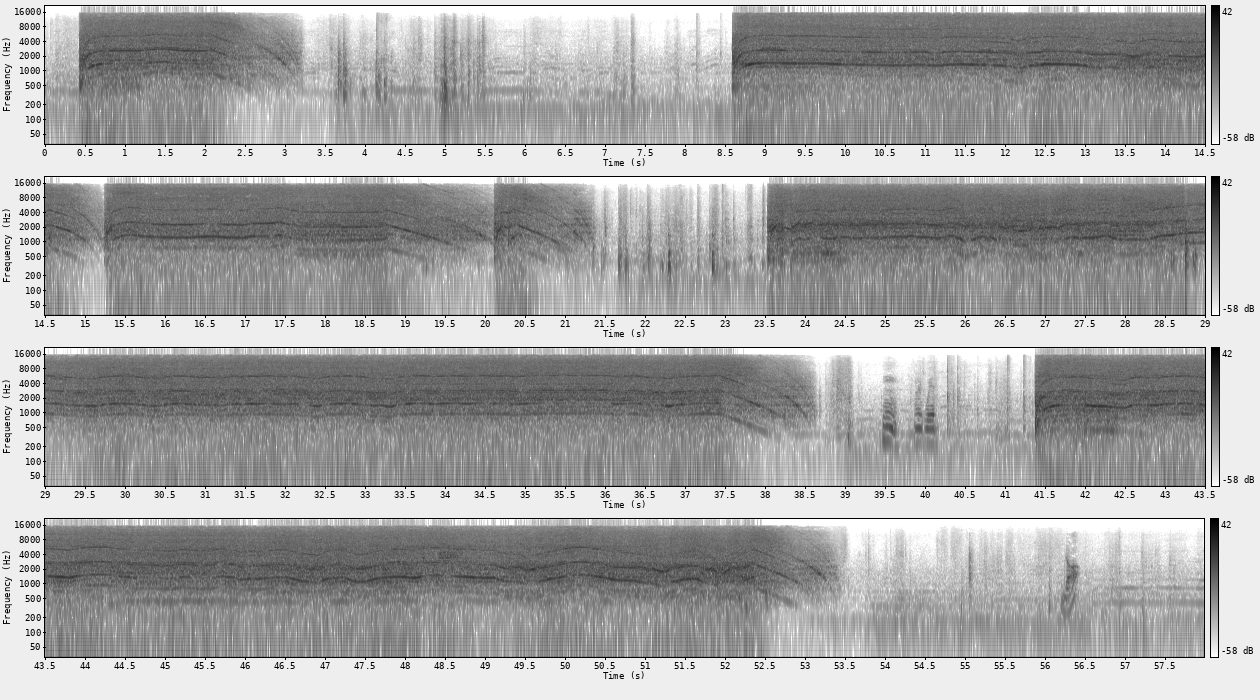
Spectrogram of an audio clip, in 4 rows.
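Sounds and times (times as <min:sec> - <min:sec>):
electric sander whining on wood: 0:00.4 - 0:03.2, 0:08.6 - 0:21.4, 0:23.5 - 0:38.7, 0:41.4 - 0:53.6.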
